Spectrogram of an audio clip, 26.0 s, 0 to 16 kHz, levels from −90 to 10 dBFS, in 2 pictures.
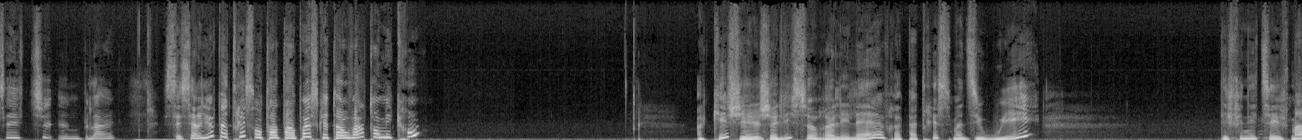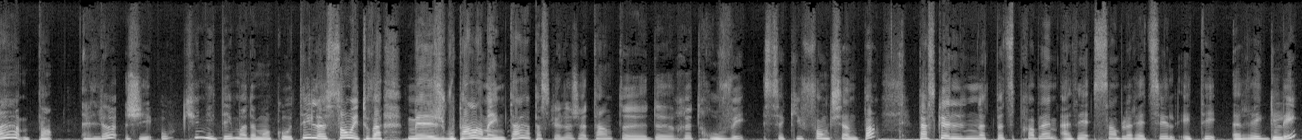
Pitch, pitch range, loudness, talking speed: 210 Hz, 180-250 Hz, -16 LUFS, 160 wpm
